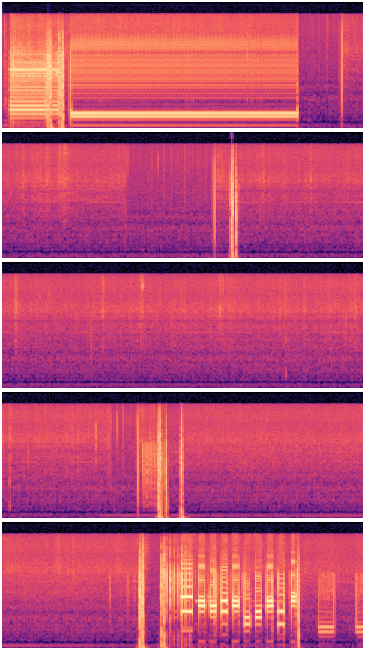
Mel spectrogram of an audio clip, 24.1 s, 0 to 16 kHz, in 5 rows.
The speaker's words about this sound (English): Let's try dialing 49 to drop, and then a 2.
